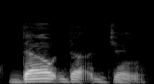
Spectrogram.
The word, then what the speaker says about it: Tao Te Ching: Pronounce Dao as in Tao, as in Dao, D-A-D-O-W. Pronounce Te as in D, D-U-H. And pronounce Ching as if it were the first syllable of Jingor. So that's Dao Da Jing.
